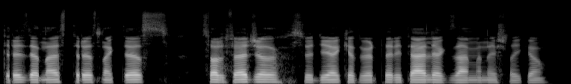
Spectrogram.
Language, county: Lithuanian, Alytus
